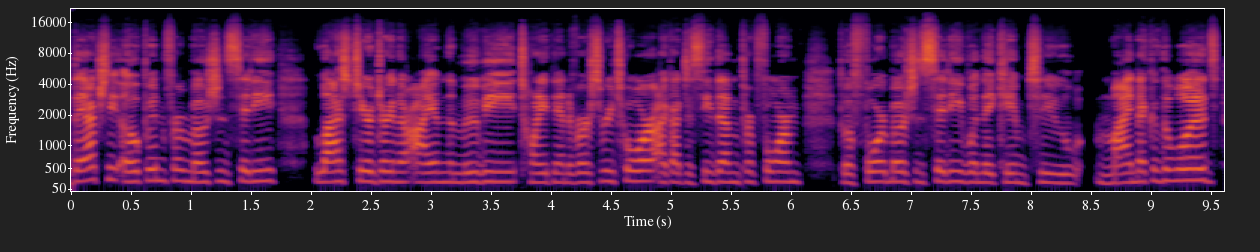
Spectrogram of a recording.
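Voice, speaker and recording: A woman co-hosting a podcast, hoarse today, chatting excitedly about bands she loves. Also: mid-range voice, no room sound, studio quality. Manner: chatty, excited fan storytelling. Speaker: podcast co-host. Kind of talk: casual podcast chat.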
